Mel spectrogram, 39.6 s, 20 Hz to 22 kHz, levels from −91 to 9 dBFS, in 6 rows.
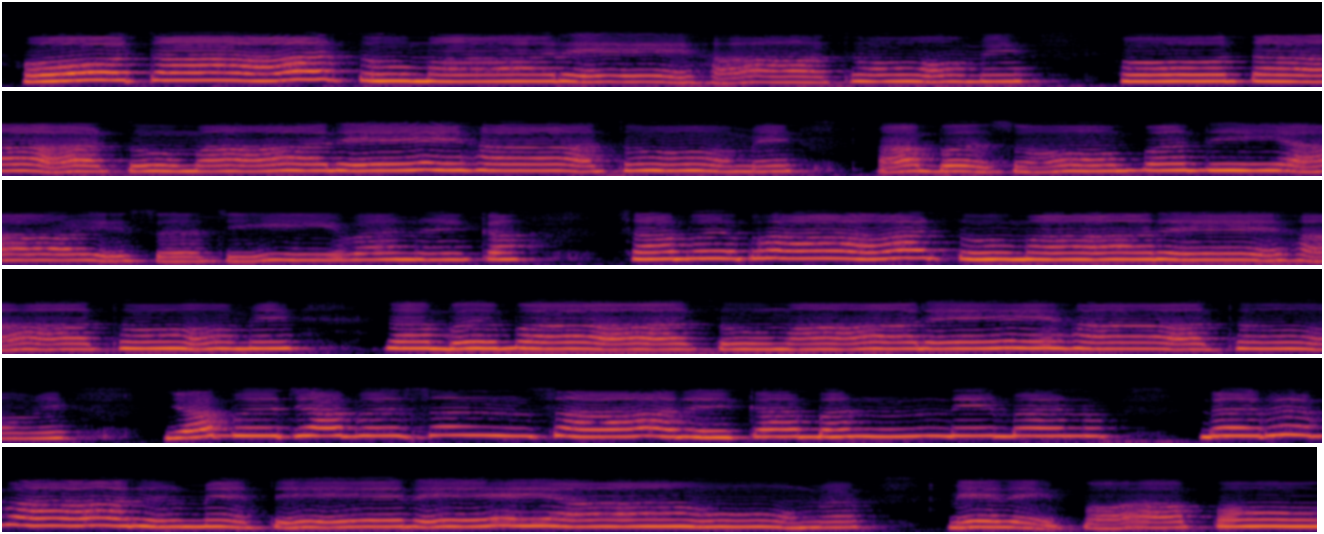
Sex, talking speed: female, 55 wpm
